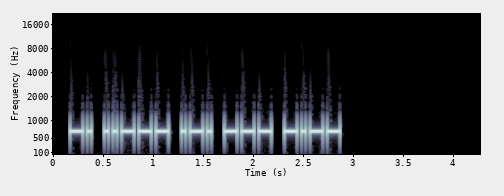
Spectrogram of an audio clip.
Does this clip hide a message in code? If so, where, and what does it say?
Yes: Morse code from 0.2 to 2.9 s, heard as a keyed tone, about 35 wpm, 700 Hz. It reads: N2ROY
